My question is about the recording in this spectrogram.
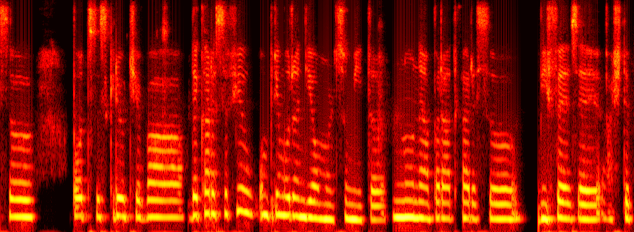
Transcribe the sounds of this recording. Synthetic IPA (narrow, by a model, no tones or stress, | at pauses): sə | po̞t̪səskɾiwt͡ʃe̞vad̪e̞kaɾe̞səfiwɨnpɾimurɨnd̪jeomult̪sumit̪ənuneapəɾat̪kaɾe̞sə | vife̞ze̞aʃt̪e̞p̚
